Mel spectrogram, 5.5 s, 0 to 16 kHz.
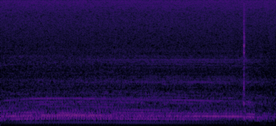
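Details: BMW E46 with N46 (N42) engine at about 2,200 rpm: steady engine drone with buzzy mid-pitched hum, no knocking; caused by the steering column's crash-break bolt working slightly loose, noise gone after bolt replaced.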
